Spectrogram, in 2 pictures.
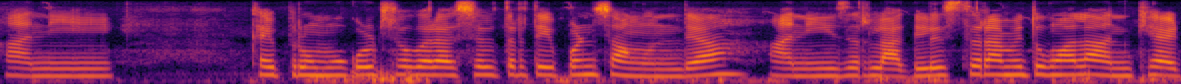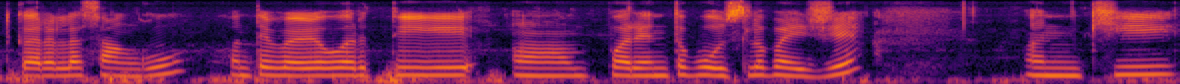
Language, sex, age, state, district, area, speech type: Marathi, male, 45-60, Maharashtra, Yavatmal, rural, spontaneous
